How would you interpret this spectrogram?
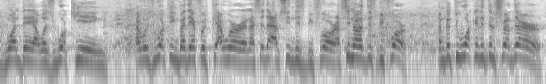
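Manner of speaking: put-on French accent, storytelling. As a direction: play a French traveller with a thick accent. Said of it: "your accent".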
